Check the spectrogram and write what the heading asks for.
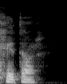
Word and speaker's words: Gettor: José Luis Getor. Lo dije bien, ¿no? Porque muchos dicen Getor. – Getor, Getor, así como suena, como se escribe, e G-E-T-O-R, Getor.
